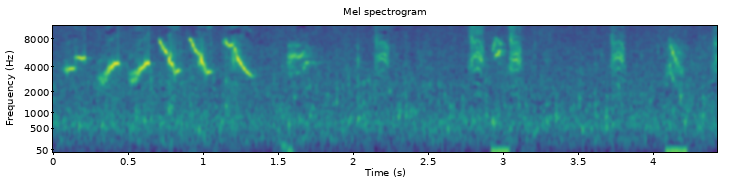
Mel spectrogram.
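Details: Coleiro (double-collared seedeater) song in the fast fibre style called Tui Tui Zel Zel, used to train and teach young birds: quick run of high, sharply descending whistled slurs over about a second, then sparse faint chips.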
